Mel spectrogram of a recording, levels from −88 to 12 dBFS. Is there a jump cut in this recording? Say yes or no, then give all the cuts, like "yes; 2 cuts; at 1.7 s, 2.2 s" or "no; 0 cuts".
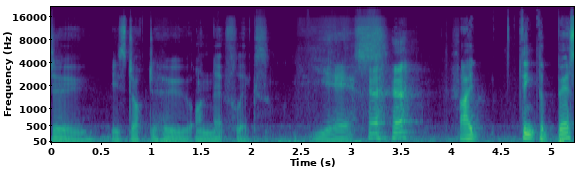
yes; 1 cut; at 4.1 s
